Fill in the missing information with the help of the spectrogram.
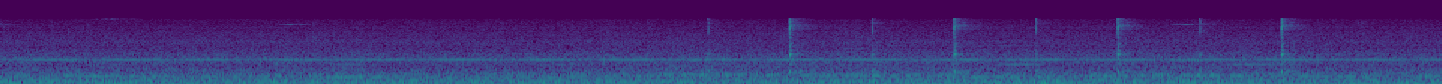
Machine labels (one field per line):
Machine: valve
